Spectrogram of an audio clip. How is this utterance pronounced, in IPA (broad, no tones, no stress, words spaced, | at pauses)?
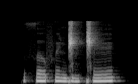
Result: θə fẽɡ͡ǁə̃ǁẽ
